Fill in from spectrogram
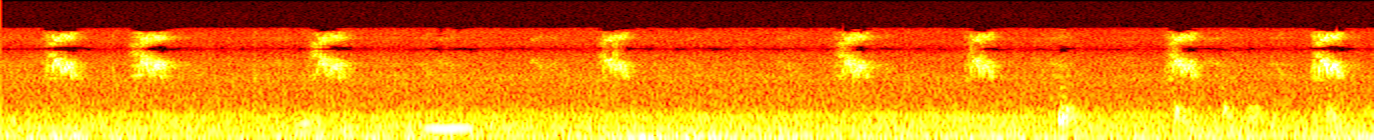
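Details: High, short sparrow chirps at uneven intervals from birds, young included, pecking at baguette wedged in a tent line. A few soft knocks from pecking near the end, and a low steady hum underneath.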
